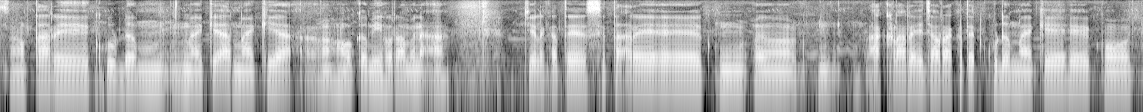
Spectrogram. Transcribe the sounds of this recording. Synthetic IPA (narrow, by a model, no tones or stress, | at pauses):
sãwt̪aɾɛkʰuɖəmnajkɛaɾnajkɛjaʔɦɔ̃kəmiɦɔɾamɛna̰ʔa | t͡ʃɛlɛkat̪ɛsɛt̪a̰ʔɾɛ | a̰kʰɽaɾɛd͡ʒawɾakat̪ɛt̪̚kuɖəmnajkɛkɔ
